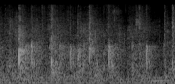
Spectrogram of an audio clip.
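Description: An audience at a circuit court judge candidate's campaign talk breaks into scattered, moderate clapping that continues in uneven bursts for a couple of seconds, with no speech over it.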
